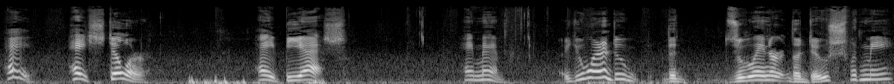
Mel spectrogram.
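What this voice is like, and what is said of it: Imitates another person's voice. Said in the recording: “remember I used to do Owen Wilson, man? ... hear my Owen Wilson impression”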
